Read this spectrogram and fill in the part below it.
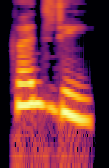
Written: ಗೂಜು

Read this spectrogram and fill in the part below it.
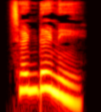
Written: ಚಡ್ಡಣೆ

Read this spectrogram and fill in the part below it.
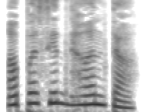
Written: ಅಪಸಿದ್ಧಾಂತ

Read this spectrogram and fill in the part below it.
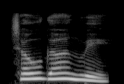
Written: ಚೌಗಾಂವೆ

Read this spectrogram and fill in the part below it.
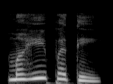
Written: ಮಹೀಪತಿ

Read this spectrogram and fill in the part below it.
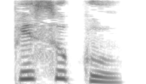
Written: ಪಾಸಿಕೆ

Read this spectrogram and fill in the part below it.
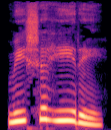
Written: ವಸುಹರ

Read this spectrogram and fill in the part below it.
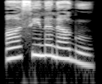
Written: ಆಸೀನನಾಗು

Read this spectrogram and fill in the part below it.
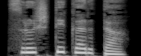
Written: ಸೃಷ್ಟಿಕರ್ತ

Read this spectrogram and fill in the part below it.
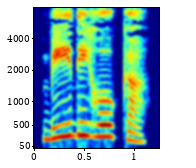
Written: ಬೀದಿಹೋಕ

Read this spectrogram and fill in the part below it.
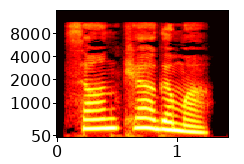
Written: ಸಾಂಖ್ಯಾಗಮ

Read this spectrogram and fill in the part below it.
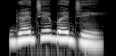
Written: ಗಜಬಜೆ

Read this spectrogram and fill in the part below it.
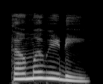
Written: ತೊಮ್ಮೆವಡೆ

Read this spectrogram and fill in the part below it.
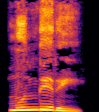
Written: ಮುಂದಿರಿ

